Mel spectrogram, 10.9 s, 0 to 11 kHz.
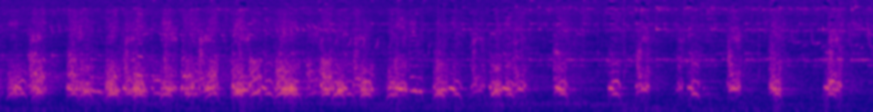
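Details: Basset Hound pack in Spain, second year hunting, 2015-16 season, giving tongue on the hunt; a steady run of bays from several hounds, dense and overlapping at first, then spaced single bays about every half second.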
